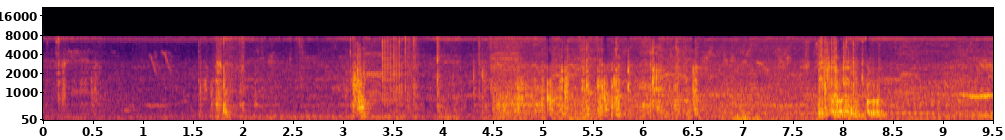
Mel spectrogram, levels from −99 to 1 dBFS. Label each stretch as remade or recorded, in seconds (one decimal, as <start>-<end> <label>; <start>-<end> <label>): 0.0-6.6 remade; 6.6-7.2 recorded; 7.2-8.3 remade; 8.3-9.0 recorded; 9.0-9.5 remade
